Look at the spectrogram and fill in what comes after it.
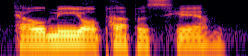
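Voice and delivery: very loud, flat, monotone robotic machine voice. Narrating a scene, the speaker voices an unfamiliar voice echoing into darkness: monotone, almost robotic. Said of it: "Speaks in a sort of monotone, almost robotic".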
